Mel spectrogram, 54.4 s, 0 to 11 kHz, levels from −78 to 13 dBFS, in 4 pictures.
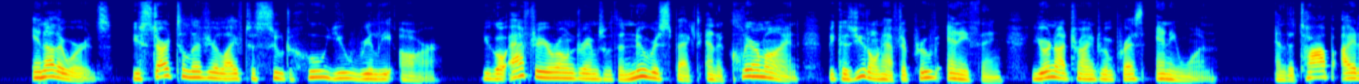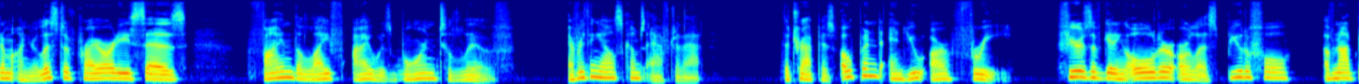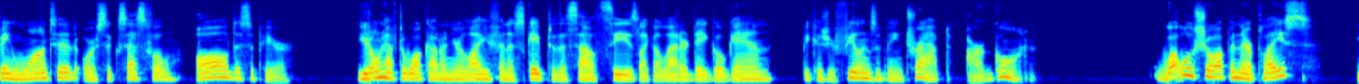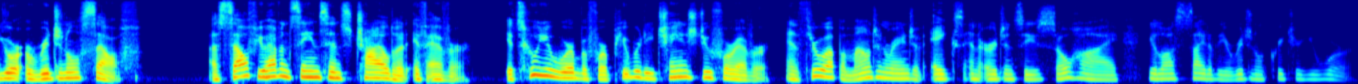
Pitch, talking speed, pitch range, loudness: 150 Hz, 180 wpm, 140-175 Hz, -18 LUFS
